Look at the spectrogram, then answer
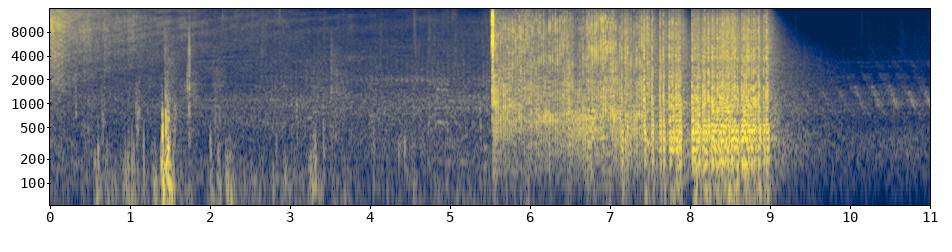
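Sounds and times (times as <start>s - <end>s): firework hiss: 0.0s - 4.4s, 5.1s - 9.0s
firework rapid rattle: 0.0s - 4.8s.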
